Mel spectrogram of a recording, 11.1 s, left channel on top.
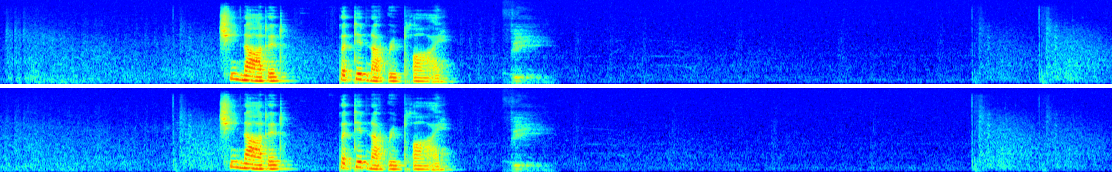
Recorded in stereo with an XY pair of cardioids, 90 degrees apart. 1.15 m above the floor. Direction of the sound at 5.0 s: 10° left.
